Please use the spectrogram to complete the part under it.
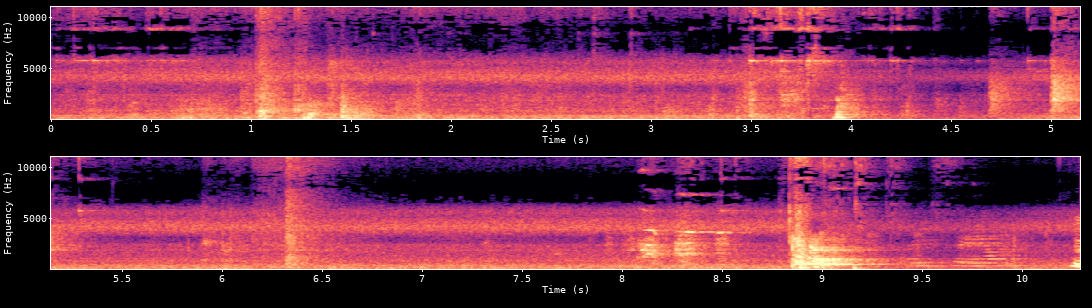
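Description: A dog's claws scrabble against a wall.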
